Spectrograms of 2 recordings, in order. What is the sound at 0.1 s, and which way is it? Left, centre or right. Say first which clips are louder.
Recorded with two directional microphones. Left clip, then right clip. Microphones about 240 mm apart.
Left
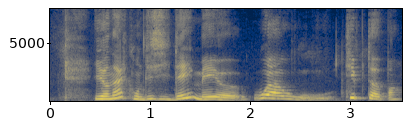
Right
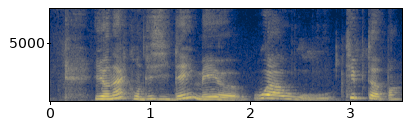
Speech: left 3 dB; left.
